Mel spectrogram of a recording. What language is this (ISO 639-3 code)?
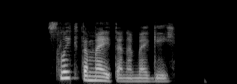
lav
